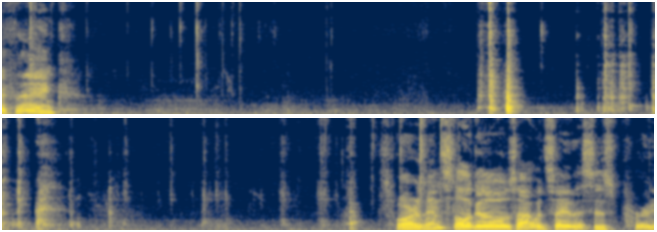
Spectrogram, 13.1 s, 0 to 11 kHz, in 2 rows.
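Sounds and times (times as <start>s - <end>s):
metal tools clinking: 4.8s - 7.8s.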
